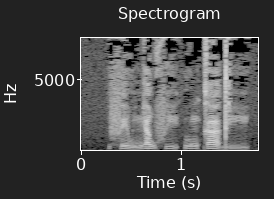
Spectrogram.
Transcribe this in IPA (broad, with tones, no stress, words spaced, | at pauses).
fe˧˩wɲa˥˨w fiː˧˩ ʔuː˧mkaː˥˨ diː˧˩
